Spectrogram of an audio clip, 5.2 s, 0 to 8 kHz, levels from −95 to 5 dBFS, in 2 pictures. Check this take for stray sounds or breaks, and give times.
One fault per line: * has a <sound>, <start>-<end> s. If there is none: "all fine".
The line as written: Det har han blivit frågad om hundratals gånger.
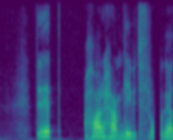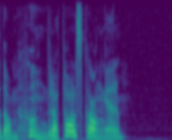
* has a dropout, 2.3-2.4 s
